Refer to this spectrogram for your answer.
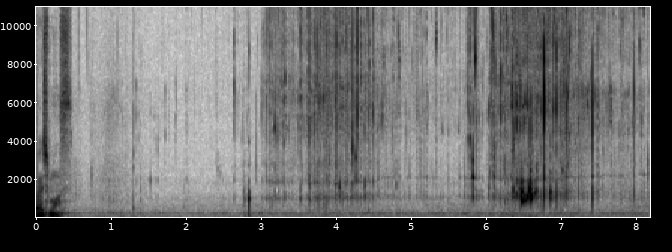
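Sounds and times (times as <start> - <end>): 
speech: 0.0 - 0.6
Antarctic ice crackling and popping as it melts in lukewarm water: 2.6 - 8.1.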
